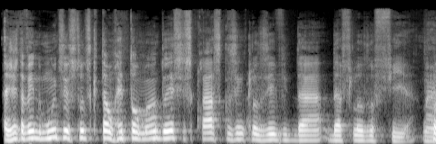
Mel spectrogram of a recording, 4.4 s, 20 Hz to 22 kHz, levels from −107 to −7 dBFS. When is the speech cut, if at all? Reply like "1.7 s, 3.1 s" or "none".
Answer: none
